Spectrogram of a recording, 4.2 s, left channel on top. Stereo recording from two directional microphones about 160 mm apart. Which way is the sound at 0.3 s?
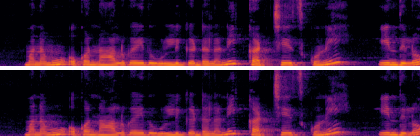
10° left (ahead or behind).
